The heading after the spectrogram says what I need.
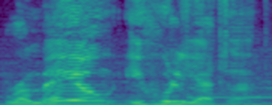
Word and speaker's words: Romeo y Julieta: The two named their cigar brand after the famous Shakespearean tragedy Romeo and Juliet, but since they were Spanish, it's pronounced as Romeo y Julieta.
